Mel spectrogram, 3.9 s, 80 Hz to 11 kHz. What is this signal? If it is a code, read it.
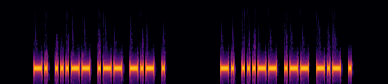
Morse code, heard as a keyed tone, about 42 wpm, 700 Hz. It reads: N3WKE N3WKE
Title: USA Call Signs - 5 Characters - Repeated 2x - 45wpm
